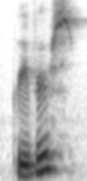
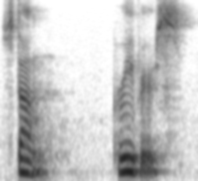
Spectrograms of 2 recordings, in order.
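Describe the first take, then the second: First: "Grievers?" asked with a puzzled upward lift; a boy repeats "Grievers?" he has never heard; confused question. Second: A touch of dread on "Grievers.". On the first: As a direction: echo "Grievers?" back, baffled and rising. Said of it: "only getting more and more confused". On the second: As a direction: let "Grievers." sink with a hint of fear. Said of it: "The words had a heavy weight of dread". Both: A narrator's reading.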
